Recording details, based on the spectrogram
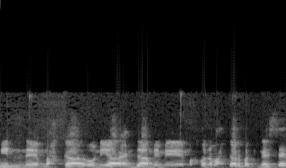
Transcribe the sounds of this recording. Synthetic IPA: iːnmaħkɑːɾˤonɪjɑːɾˤʕɪmd̪aːmememaxonamaħkɑːɾˤbaknese

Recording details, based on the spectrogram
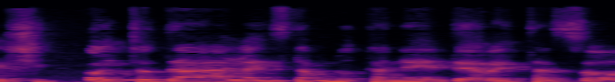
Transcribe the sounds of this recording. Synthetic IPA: ʃitkolt̪od̪alaizd̪amnut̪aned̪eɾet̪azo

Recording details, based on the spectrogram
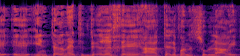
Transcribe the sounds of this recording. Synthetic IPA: ʔint̪eʁnet̪deʁeχat̪elefonasulaʁi

